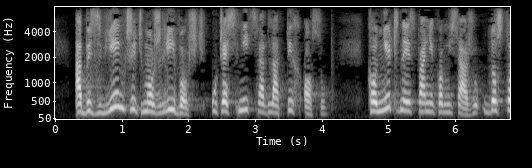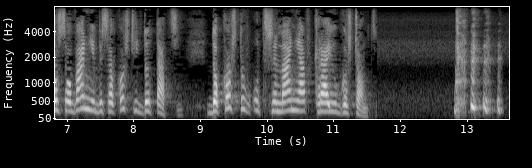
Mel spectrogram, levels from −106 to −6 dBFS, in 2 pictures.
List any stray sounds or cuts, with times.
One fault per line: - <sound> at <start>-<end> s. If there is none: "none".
- laugh at 12.8-13.6 s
